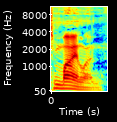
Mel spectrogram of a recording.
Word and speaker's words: Milan: So you pronounce it Milan. I would pronounce it Milan. – Like, well, it's Milan.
